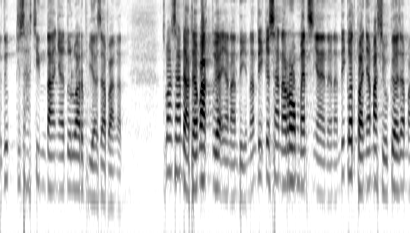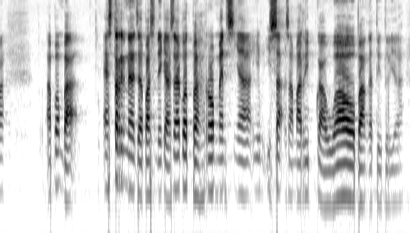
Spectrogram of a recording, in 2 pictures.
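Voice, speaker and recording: A man preaching a sermon as pastor, talking in a lively, joking way. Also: on the high side, fast talker. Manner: lively, joking, mixes in Javanese.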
